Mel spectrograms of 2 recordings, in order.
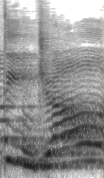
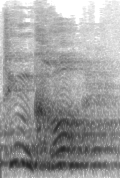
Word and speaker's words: tinggal: Tinggal. Slowly. Tinggal. Ga. It is like ga, but you say gal. Tinggal. Okay. So it's not tinggal, it's not tinggal. Tinggal.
